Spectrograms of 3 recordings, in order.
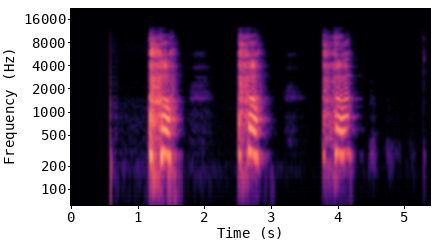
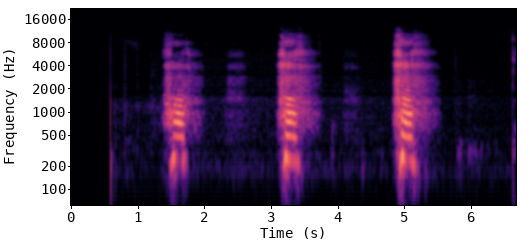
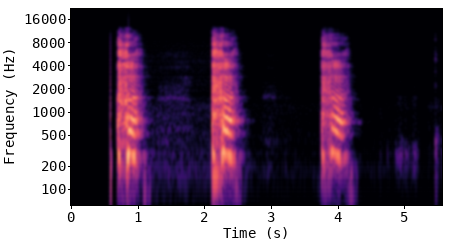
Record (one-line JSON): {"three_cough_length": "5.4 s", "three_cough_amplitude": 25862, "three_cough_signal_mean_std_ratio": 0.33, "exhalation_length": "6.7 s", "exhalation_amplitude": 17233, "exhalation_signal_mean_std_ratio": 0.29, "cough_length": "5.6 s", "cough_amplitude": 28080, "cough_signal_mean_std_ratio": 0.33, "survey_phase": "alpha (2021-03-01 to 2021-08-12)", "age": "45-64", "gender": "Female", "wearing_mask": "No", "symptom_none": true, "smoker_status": "Never smoked", "respiratory_condition_asthma": false, "respiratory_condition_other": false, "recruitment_source": "REACT", "submission_delay": "1 day", "covid_test_result": "Negative", "covid_test_method": "RT-qPCR"}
